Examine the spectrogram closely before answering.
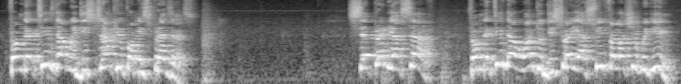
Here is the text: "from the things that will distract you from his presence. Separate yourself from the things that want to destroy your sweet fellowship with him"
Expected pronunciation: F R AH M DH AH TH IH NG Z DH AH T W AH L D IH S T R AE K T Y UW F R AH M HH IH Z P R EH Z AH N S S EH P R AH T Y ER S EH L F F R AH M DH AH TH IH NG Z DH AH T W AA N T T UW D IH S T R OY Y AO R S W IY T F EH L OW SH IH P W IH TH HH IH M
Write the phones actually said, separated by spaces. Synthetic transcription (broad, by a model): F R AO M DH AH T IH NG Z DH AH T W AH D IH S T R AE K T Y UW F R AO M HH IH S P R EH Z AH N S S EH P R AH T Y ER S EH L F F R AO M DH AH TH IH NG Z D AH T W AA N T T UW D IH S T R OY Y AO S W IY T F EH L OW SH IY P W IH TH HH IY M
